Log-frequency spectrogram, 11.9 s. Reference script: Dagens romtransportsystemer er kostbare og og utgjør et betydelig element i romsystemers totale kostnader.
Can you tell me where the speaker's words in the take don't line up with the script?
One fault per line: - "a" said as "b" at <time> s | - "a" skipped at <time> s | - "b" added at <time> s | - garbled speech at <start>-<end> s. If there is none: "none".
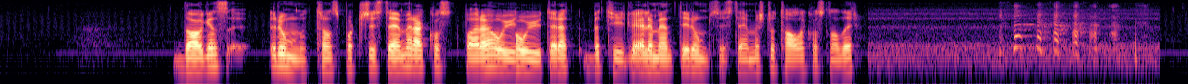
none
